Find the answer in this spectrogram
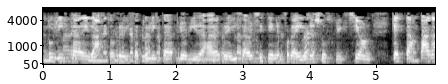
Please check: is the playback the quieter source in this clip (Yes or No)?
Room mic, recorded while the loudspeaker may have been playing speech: No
